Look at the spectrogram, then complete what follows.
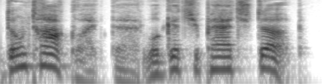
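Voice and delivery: high, insistent protest; urgent reassurance. A narrator's reading. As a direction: talk a wounded friend out of giving up. Urging a dying friend not to quit.

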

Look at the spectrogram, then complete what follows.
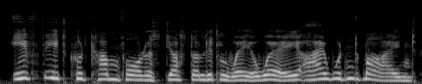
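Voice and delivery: high, quavering plea; quavered. A narrator's reading. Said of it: "Gerda quavered".

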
